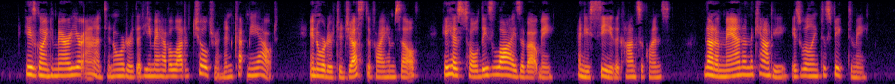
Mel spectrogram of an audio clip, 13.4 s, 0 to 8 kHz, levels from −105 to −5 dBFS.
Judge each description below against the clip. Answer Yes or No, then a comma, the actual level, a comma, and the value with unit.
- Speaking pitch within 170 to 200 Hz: Yes, high, 190 Hz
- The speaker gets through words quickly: Yes, fast, 225 wpm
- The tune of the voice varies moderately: Yes, average, 3.8 semitones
